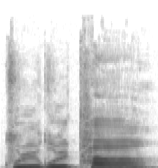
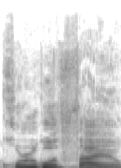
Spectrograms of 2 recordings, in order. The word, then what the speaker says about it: 골고다: 골고다에 섰잖아요. 골고다의 뜻이 뭐예요? 굴굴타. 굴굴타는 히브리어고 그것의 아람어가 골고사예요. 골고다. 근데 골고다를 그냥 그대로 헬라어로 음역한 게 골고사예요. 그 다가 정확히는 에스타 그 번데기 발음이니까 골고사.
